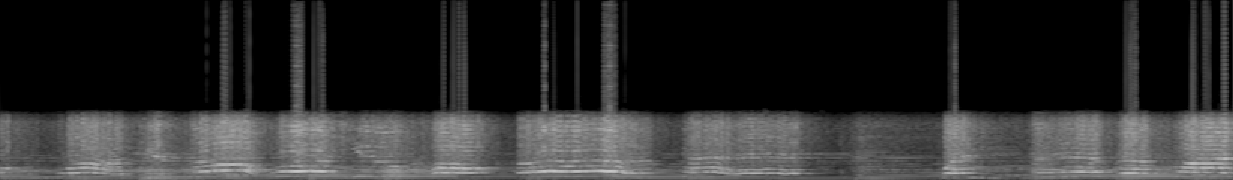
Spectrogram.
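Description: A young girl's voice singing a song over two strummed acoustic guitars, one of them a twelve-string. The voice pauses briefly about three quarters of the way through, then takes up the next line.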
